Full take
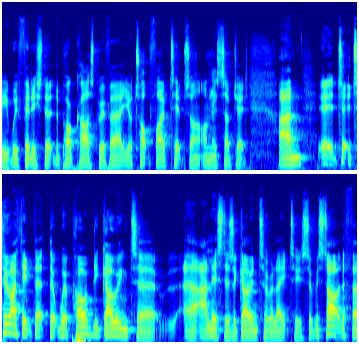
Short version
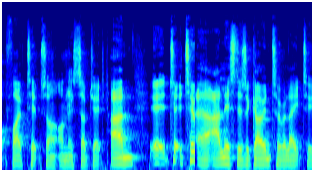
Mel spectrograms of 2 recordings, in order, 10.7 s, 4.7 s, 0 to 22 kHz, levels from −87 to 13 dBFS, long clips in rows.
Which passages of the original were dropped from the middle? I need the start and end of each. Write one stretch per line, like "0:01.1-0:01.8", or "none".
0:03.7-0:04.1
0:05.4-0:08.0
